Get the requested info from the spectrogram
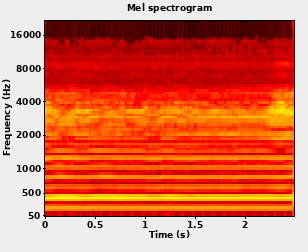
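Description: A man's voice holding one steady, unwavering sung note, used as a test signal for a microphone feeding a 741 op-amp amplifier.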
